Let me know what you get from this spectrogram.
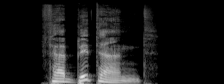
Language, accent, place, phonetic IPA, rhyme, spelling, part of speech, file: German, Germany, Berlin, [fɛɐ̯ˈbɪtɐnt], -ɪtɐnt, verbitternd, verb, De-verbitternd.ogg
- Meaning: present participle of verbittern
